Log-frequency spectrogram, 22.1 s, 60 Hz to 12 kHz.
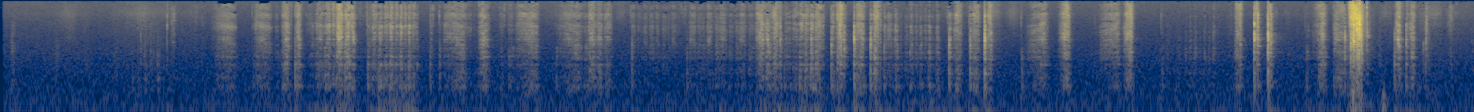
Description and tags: Recording of a fast sketch done with hard (2H) pencil on rough paper. The paper is attached to a wooden board. Equipment: cheap "Yoga EM" microphone to minidisc, unedited.
rough-paper, sketching, paper, pencil, field-recording, wood, drawing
